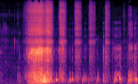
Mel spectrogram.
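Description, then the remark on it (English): A dog pants: one loud, rough breath first, then a quick, steady run of short huffing breaths, with no voices. “You can hear my dog getting involved.”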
